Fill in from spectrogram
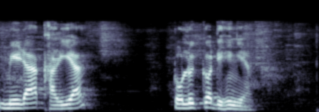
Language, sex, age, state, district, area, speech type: Assamese, male, 45-60, Assam, Charaideo, urban, spontaneous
